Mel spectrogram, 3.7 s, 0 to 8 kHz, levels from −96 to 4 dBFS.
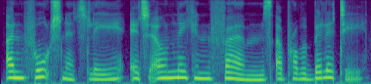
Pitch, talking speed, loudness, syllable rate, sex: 200 Hz, 95 wpm, -16 LUFS, 4.8 syllables/s, female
